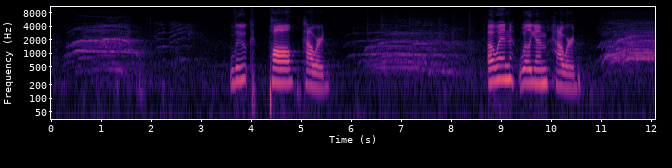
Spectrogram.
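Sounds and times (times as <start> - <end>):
high-pitched whooping cheer: 0.2 - 2.0, 5.9 - 8.4, 10.9 - 12.0.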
